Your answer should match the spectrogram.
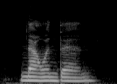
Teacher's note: I'm also losing that D in and.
